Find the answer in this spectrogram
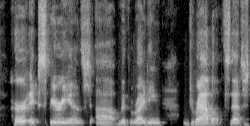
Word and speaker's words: drabbles: experience uh with writing drabbles that's g r a BB l s rhymes with scrabbles and how did you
